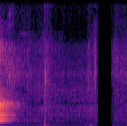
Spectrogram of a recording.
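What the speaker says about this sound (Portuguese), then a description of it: "meu cachorro Snoopy achou de dar um de valentão, fica latindo aí" Snoopy the dog gives two short, sharp barks at a moderate distance indoors, spaced about half a second apart, over a quiet background with no talking.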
